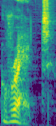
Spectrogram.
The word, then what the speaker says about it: read: pasado en participio será red suena alguna palabra que se pronuncia igual pues sí rojo el color bueno pues este verbo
